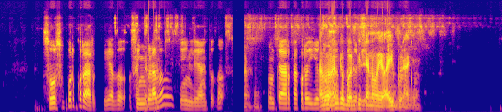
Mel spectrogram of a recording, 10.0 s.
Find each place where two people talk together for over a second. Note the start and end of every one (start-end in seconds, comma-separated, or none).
6.4-8.3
